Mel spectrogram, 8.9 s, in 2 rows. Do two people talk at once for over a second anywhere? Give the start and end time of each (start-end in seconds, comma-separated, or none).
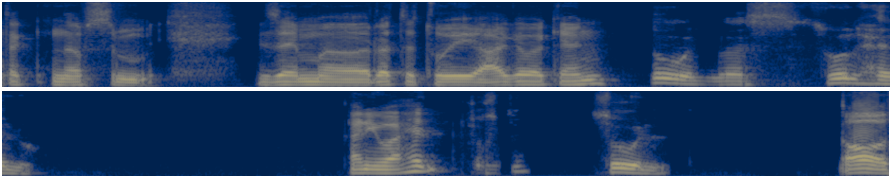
none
